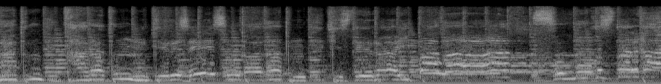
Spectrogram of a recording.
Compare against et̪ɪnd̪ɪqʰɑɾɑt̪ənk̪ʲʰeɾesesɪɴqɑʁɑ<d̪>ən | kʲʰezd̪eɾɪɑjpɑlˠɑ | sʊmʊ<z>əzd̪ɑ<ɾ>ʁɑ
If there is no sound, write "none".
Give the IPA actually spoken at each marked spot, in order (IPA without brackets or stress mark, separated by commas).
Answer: t̪, ʁ, ɾ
